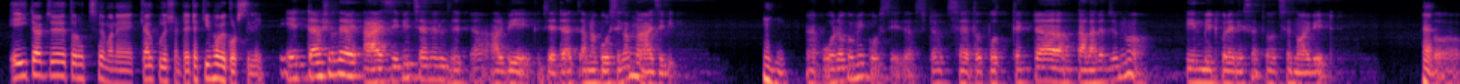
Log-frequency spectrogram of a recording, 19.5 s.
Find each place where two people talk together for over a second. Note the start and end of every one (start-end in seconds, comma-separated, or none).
none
